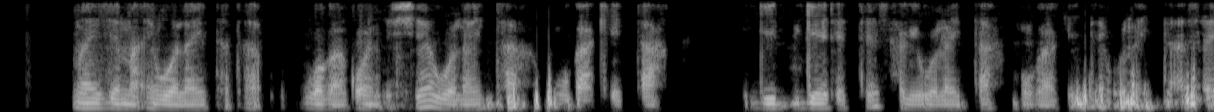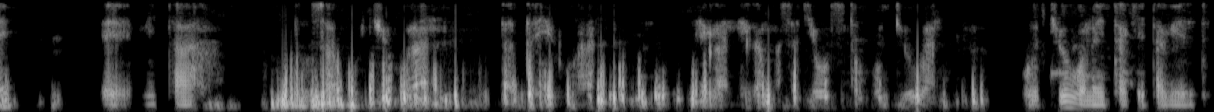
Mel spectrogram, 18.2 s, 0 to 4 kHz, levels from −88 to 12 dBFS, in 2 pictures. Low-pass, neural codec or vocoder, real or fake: 3.6 kHz; none; real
